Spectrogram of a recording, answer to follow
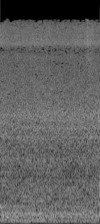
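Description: Steady low rumble of a Range Rover's engine as it creeps forward at walking pace, mixed with street traffic noise.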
